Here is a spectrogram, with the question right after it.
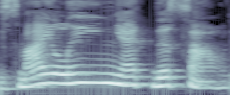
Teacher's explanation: esse smiling não há tempo realmente para fazer esse ing caprichadinho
